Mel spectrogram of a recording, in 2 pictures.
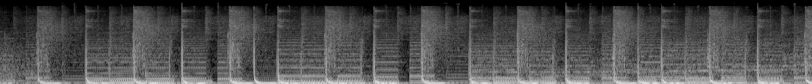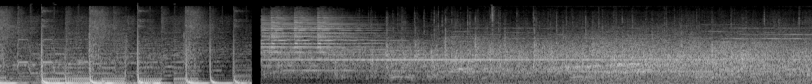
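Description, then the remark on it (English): A loud musical theme plays for about ten seconds, then cuts to the sustained ringing tone of the stock exchange opening bell on Wall Street, rung by online education company Skillsoft, over a steady wash of crowd applause and cheering. “Online education company Skillsoft is ringing the opening bell here on Wall Street.”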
